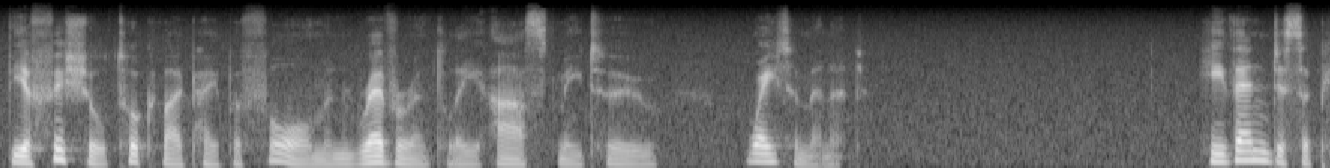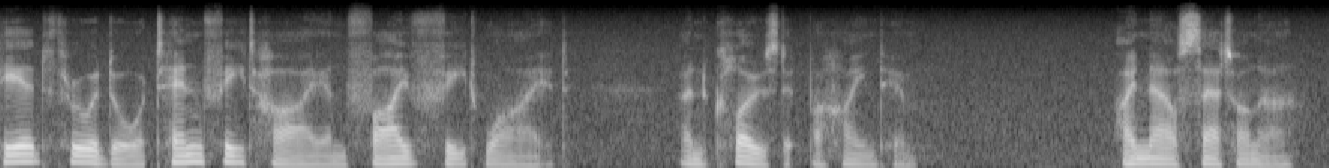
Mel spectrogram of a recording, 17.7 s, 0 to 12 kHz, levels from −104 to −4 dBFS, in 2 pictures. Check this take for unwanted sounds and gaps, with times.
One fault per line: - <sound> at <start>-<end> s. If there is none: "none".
none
